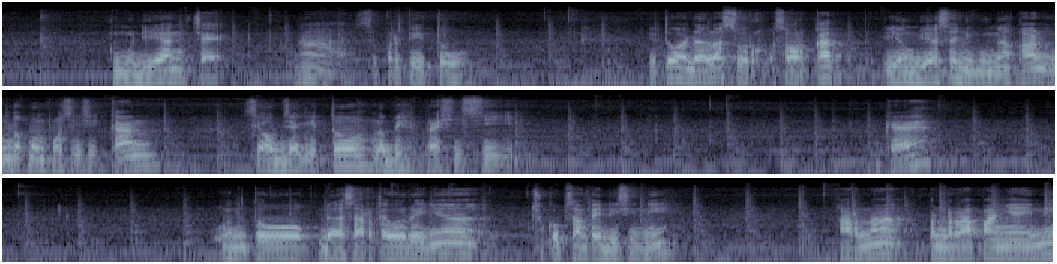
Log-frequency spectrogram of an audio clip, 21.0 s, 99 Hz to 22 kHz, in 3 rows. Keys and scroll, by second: 0.0 e, 1.9 c.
